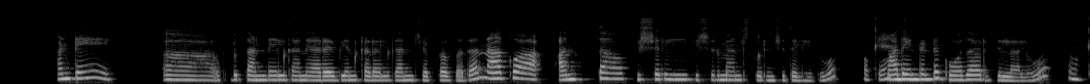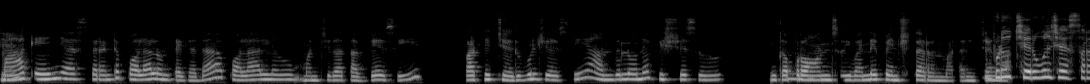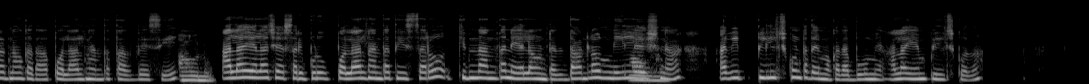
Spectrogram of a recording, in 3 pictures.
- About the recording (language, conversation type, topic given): Telugu, podcast, మత్స్య ఉత్పత్తులను సుస్థిరంగా ఎంపిక చేయడానికి ఏమైనా సూచనలు ఉన్నాయా?
- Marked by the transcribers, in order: in English: "ఫిషరీ, ఫిషర్ మ్యాన్స్"; tapping; in English: "ఫ్రాన్స్"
